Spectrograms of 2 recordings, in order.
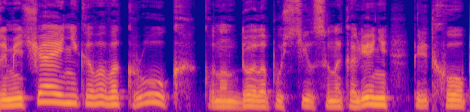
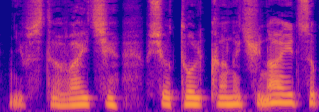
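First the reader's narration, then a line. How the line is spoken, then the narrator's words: Whisper in the ear. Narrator (Russian): прошептал он ей на ухо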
